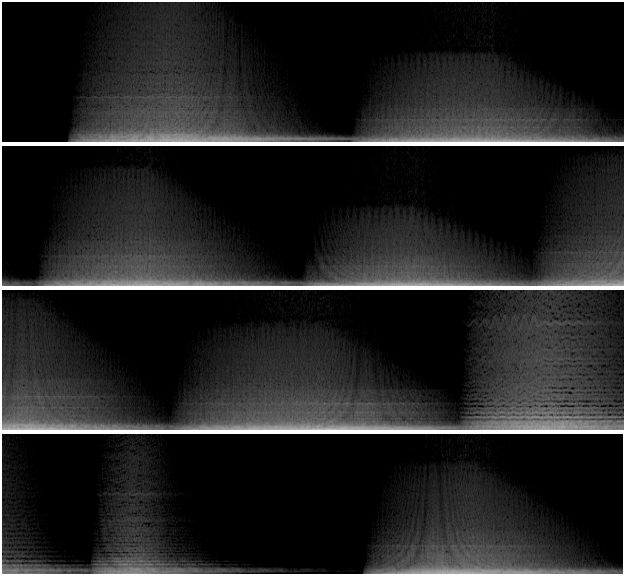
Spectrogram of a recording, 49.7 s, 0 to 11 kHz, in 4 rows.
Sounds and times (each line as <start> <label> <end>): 34.1 epic menacing tone 38.8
